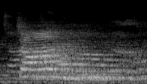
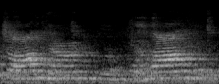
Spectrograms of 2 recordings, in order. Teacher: अनुनासिक को कैसे बोलते हैं, नाक और गले से आप बोलेंगे।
